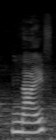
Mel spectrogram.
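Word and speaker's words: knife: Next है के के बाद अगर एन आता है तो के हम लोग का हमेशा साइलेंट होता है, जैसे नो, नी, नाइफ and knock.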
